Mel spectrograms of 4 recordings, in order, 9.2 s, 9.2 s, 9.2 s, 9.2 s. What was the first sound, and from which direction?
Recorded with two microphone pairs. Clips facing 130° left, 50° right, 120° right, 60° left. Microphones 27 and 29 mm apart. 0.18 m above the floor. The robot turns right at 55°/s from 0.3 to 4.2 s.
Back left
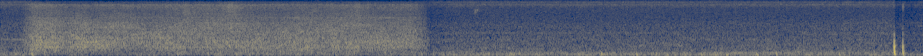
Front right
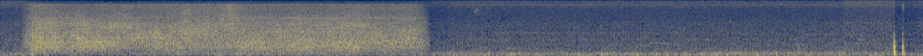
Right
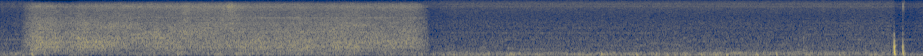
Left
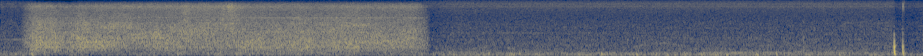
Only background noise.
